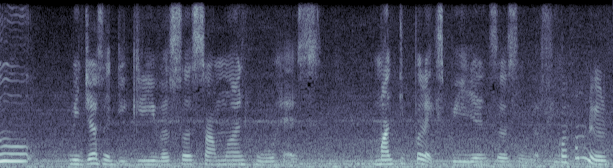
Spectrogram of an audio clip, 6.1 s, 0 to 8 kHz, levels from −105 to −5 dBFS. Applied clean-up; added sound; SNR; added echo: none; none; none; none.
